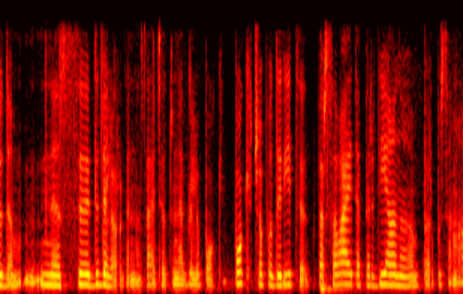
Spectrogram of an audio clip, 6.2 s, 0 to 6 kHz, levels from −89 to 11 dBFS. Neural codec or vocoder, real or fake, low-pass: none; real; 5.4 kHz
